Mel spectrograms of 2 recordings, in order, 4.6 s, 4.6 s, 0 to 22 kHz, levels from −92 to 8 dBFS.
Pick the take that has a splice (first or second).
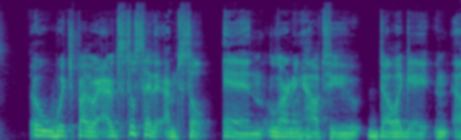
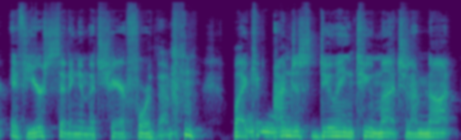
second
